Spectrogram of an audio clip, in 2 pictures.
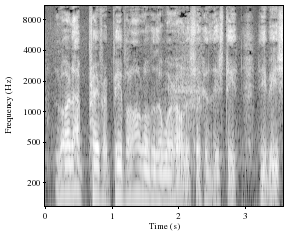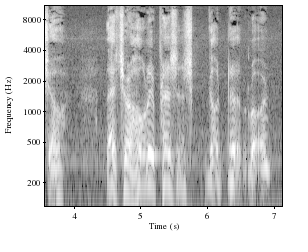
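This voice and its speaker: Clear background noise behind a man talking at a middling speed. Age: 80s+. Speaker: evangelist and former businessman. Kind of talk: prayer. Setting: TV studio.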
